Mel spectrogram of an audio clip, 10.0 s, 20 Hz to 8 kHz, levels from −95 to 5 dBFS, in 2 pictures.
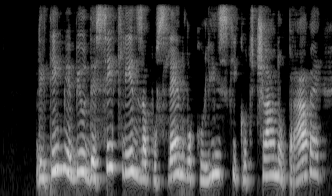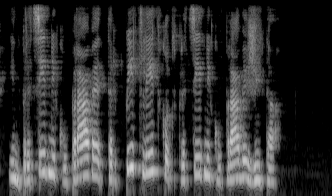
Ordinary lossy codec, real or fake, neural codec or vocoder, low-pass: none; real; none; 7.2 kHz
